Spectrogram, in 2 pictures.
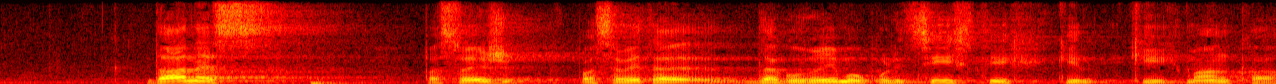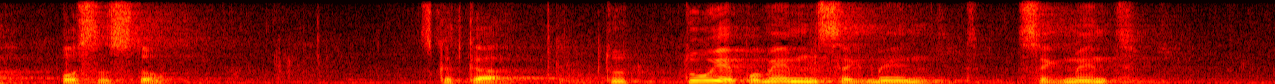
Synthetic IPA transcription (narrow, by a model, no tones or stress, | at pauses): d̪aːnɛs | paepasaʋeːt̪ad̪aɡɔʋɔɾiːmɔɔpɔlit̪sist̪ixkijixmaŋkʰaoːsəmst̪ɔ | skat̪ka | t̪ujɛpɔmẽmbn̩smɛnsɛɡmɛnt̪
